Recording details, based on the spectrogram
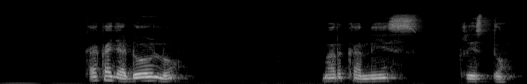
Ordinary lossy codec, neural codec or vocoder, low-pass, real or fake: Opus, 64 kbps; none; 10.8 kHz; real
